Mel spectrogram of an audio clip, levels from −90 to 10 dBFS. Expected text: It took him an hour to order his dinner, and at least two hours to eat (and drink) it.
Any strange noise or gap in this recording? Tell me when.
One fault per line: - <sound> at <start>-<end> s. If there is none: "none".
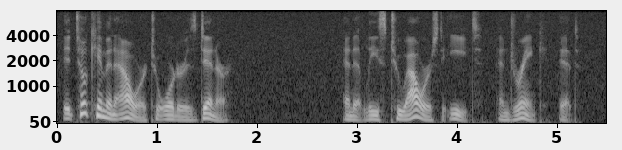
none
